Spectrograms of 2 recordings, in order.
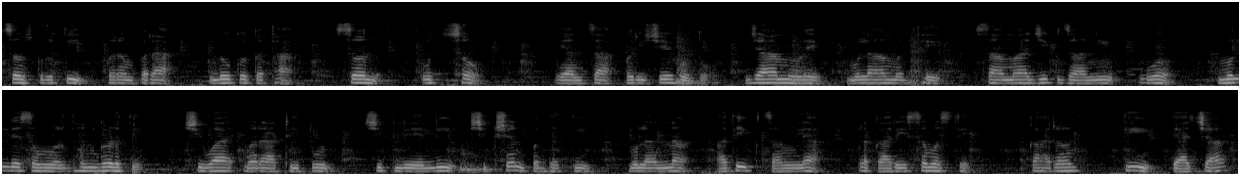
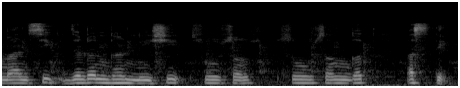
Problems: constant background noise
